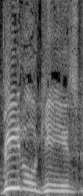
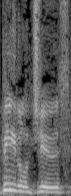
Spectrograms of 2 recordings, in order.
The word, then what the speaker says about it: Betelgeuse: heard about this star it's called beetle G's or Beetle Juice you can pick your pronunciation I'm obviously going with Betelgeuse and Betelgeuse is incredible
